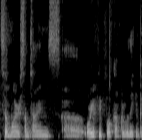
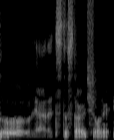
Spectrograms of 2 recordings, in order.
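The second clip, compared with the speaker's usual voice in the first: low, breathy aside under the breath; hushed realization; 11 semitones lower, 8 dB quieter than usual. Retold or imitated. Wife quietly tells husband it's the storage owner, hushed. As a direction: mutter it quietly like a sudden realization. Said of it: "My wife looks at me and goes".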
